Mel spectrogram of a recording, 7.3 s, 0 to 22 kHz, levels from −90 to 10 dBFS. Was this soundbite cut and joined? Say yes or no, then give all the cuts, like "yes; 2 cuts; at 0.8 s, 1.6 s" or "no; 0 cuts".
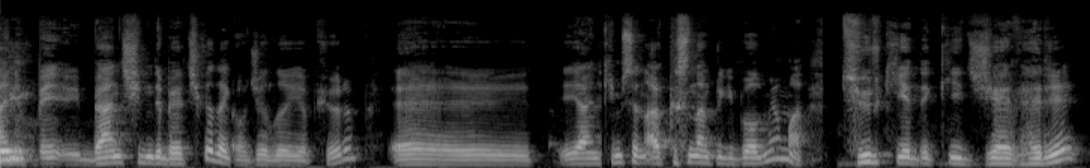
yes; 5 cuts; at 1.1 s, 1.5 s, 3.7 s, 4.0 s, 4.8 s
